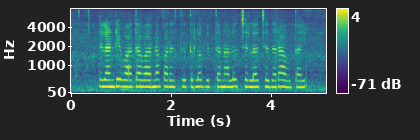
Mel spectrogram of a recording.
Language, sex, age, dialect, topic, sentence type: Telugu, male, 31-35, Telangana, agriculture, question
